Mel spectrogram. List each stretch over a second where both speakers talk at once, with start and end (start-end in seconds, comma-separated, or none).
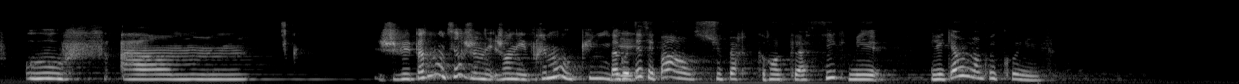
none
